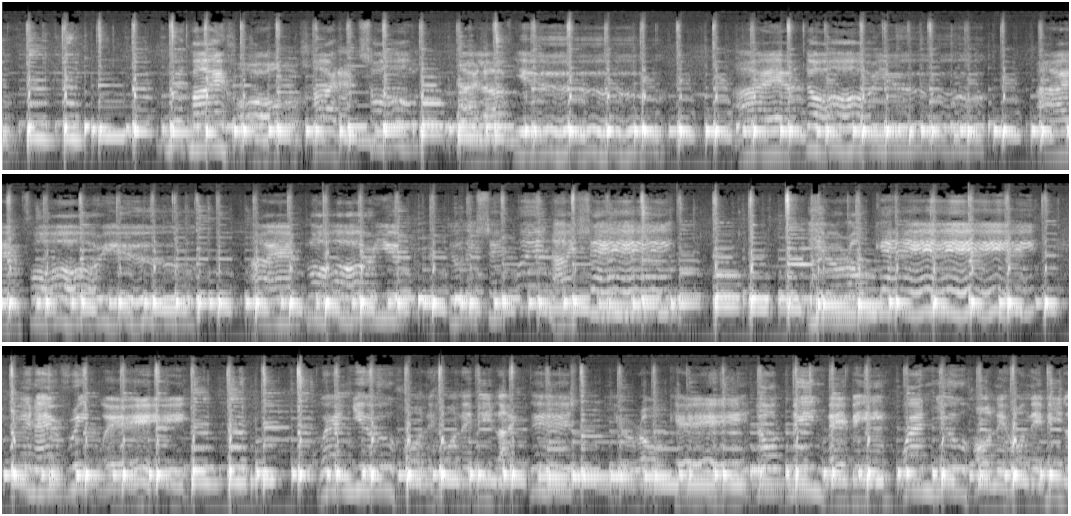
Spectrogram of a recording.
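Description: Ukulele strummed in a quick, even rhythm, playing the chords of a song.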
